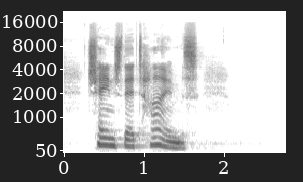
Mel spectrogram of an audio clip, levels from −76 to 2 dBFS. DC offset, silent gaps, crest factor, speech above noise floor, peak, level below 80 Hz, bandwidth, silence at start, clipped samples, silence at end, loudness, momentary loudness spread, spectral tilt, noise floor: under 0.1%; none; 20 dB; 46 dB; -10 dBFS; -78 dBFS; 17.5 kHz; 0 s; under 0.1%; 0.8 s; -25 LUFS; 6 LU; -1 dB/octave; -73 dBFS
